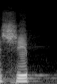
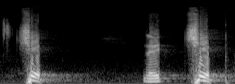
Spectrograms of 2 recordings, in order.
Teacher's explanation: ถ้า sh มันจะไม่มีถ้า ch มันจะมีการกักเสียงก็คือกักลมไว้ก่อนแล้วค่อยปล่อยเป็น fricative ตามมา ใช่ไหมครับอย่างที่บอกนะเราอาจจะฟังแล้วมันออกยากนิดนึงเพราะว่าภาษาเราใช้หน่วยเดียวนะครับดังนั้นต่อไปนี้สมมุติว่าเราต้องการจะสื่อสารกับ native speaker แล้วเราจะต้องการจะออกเสียง sh กับ ch ให้พยายามคิดว่าอย่างนี้ถ้าออกเสียง sh เนี่ยพยายามอย่าให้มันมีความดันถูกกักไว้ก่อนที่จะออกเสียงตัวนั้นเช่นพยายามออกเสียงนิ่มๆอย่าง sh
